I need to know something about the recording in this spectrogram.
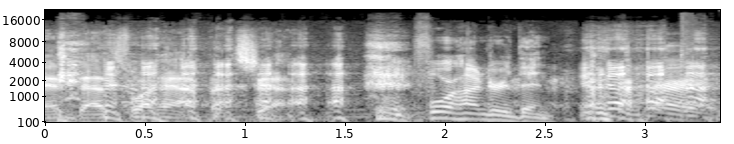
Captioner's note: laughs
